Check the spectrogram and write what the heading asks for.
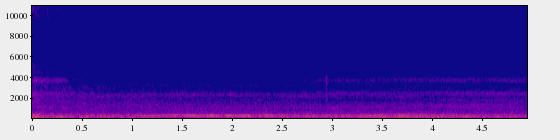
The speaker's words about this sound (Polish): Wysiadam już z tramwaju. Tramwaj po mojej prawej.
